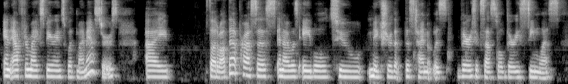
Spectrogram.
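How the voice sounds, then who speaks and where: Low-voiced woman interpreting a keynote. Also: fairly even intonation, darkish tone. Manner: measured, delivered in short phrases with pauses. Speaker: sign language interpreter voicing a keynote. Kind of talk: simultaneous interpretation of a conference talk.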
